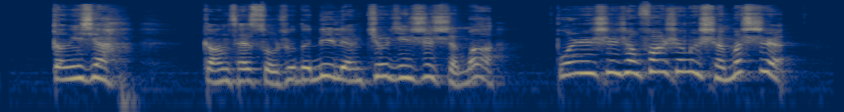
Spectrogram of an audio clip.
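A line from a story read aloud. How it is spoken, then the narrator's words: Shouted. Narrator (Chinese): 佐良娜喊道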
